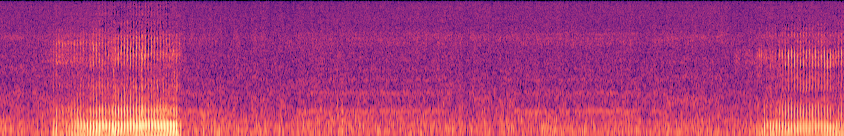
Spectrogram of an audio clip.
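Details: Sleeping female boxer dog: two loud, buzzing snores several seconds apart over steady room hiss; snoring.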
